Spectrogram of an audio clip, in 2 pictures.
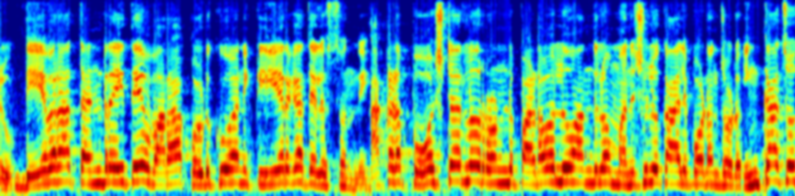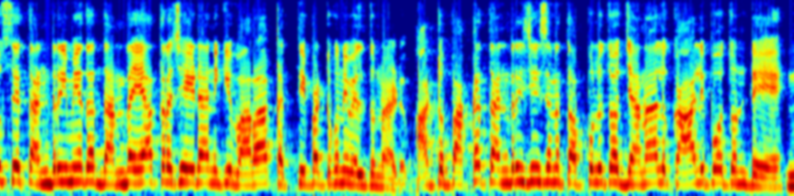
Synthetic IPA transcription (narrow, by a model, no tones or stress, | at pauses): ṵd̪iːʋɐɾaːt̪ɐɳɖɾɐjt̪e̞ːʋɐɾaːko̞ɽukuɐniklijɐɾɡaːt̪e̞lust̪und̪ḭɐkːɐɽɐpoːsʈɐɾlo̞ːɾo̞ɳɖupɐɽɐʋɐluɐnd̪ulo̞ːmɐnuʂulukaːlipɔːʋɐɽɐmt͡ʃuːɽɐiŋkaːt͡ʃuːst̪e̞ːt̪ɐɳɖɾimiːd̪ɐd̪ɐɳɖɐjaːt̪ɾɐt͡ʃɛːjɐɽaːnik̬iʋɐɾaːkɐt̪ːipɐʈːukuniʋe̞ɭt̪̬unːaːɽṵɐ̰ʈːupɐkːɐt̪ɐɳɖɾit͡ʃeːs̬inɐt̪ɐpːulɐt̪o̞ːd͡ʒɐnaːlukaːlipo̞ːt̪uɳʈe̞ːn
